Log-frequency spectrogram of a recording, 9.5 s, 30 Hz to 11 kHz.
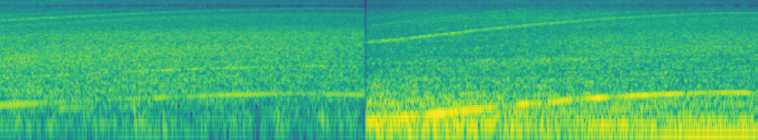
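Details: Audi TT turbo with 229,000 miles on the dyno after fixing intake and vacuum air leaks and replacing the dipstick tube: strong, smooth pull through a gear change, no misfire; regained power, 395 wheel horsepower reading.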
